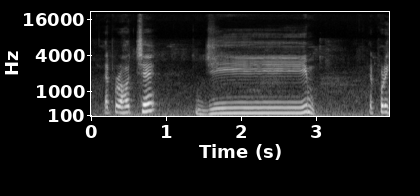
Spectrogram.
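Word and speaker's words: ج: সা এরপর হচ্ছে জিম।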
